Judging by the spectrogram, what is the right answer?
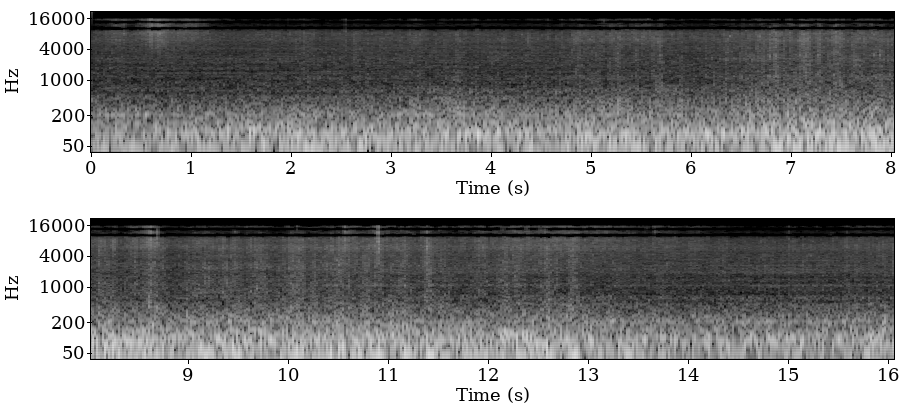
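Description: Steady low rumble of a car driving on an unpaved dirt road, engine and tyre noise heard from inside the cabin, a little louder in the middle.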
